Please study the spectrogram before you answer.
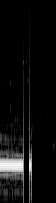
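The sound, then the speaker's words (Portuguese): A telephone line's disconnect tone after a dropped call: one loud, steady, mid-pitched tone about half a second long, then a brief short second beep before silence. “Uè, caio ligação. A ligação caiu.”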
